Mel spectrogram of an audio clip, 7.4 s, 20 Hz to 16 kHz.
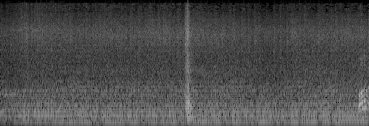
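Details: Chevy Styleline with 216 engine after a new water pump; the old pump's worn bushing had made the fan wobble with a loud noise. Even, steady idle with a smooth low drone and no metallic rattle from the fan: normal idle, noise fixed.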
